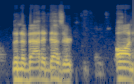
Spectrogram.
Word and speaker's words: Nevada: And for everybody who doesn't know, it's pronounced Nevada, the Nevada desert, on how fast Japan would fire up if we dropped like fire before.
